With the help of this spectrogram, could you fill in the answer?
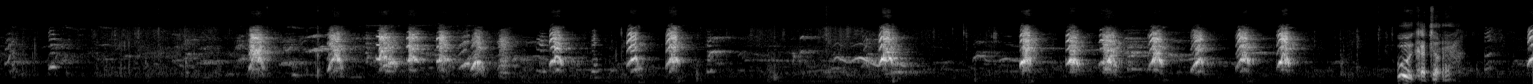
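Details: Three-and-a-half-month-old Podenco Andaluz puppies from a four-pup litter, first time in a riding arena, give bursts of sharp, high barks in quick sequences, pausing between bouts, ending with a rising whine.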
